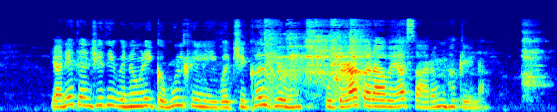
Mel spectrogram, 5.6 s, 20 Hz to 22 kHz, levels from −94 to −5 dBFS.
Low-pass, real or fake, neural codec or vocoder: 10.8 kHz; real; none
